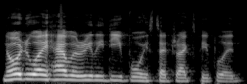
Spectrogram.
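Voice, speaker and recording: A woman's voice: medium pitch, fast talker, clean tone. Playful, laughing young woman streamer. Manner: laughs often, playful, opinionated. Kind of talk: casual stream chat.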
